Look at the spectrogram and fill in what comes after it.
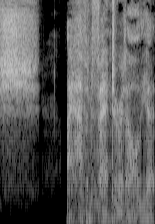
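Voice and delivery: slow, drawn-out, secretive conspiratorial whisper. Recapping a comedy scene, acting out one character's reply to another, retelling a whisper. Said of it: "Why are you whispering?".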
